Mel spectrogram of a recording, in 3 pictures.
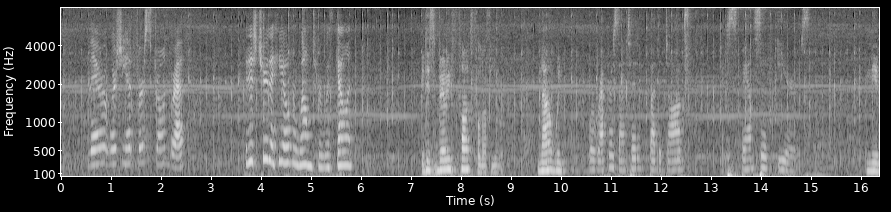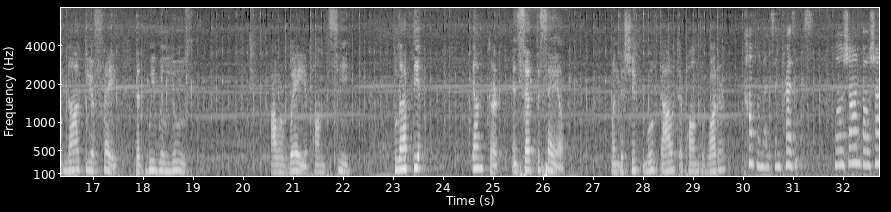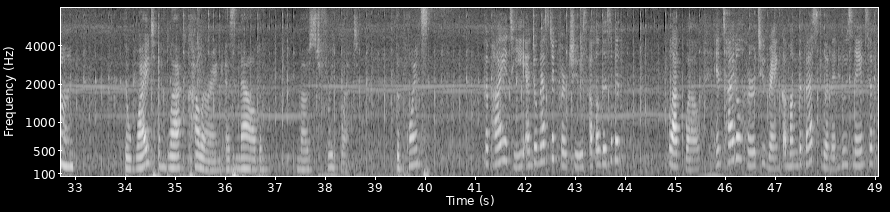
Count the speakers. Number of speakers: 4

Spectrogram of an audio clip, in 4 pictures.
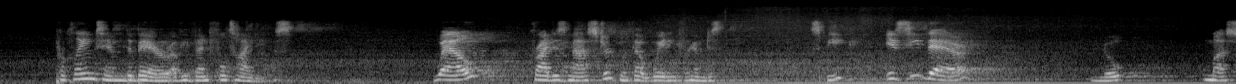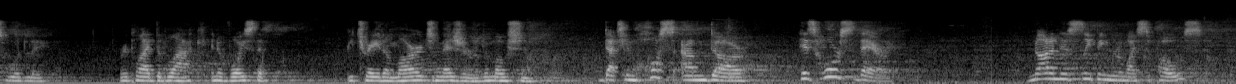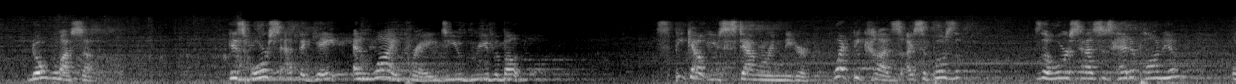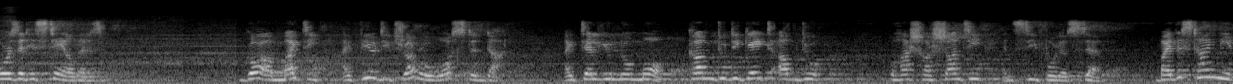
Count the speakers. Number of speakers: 1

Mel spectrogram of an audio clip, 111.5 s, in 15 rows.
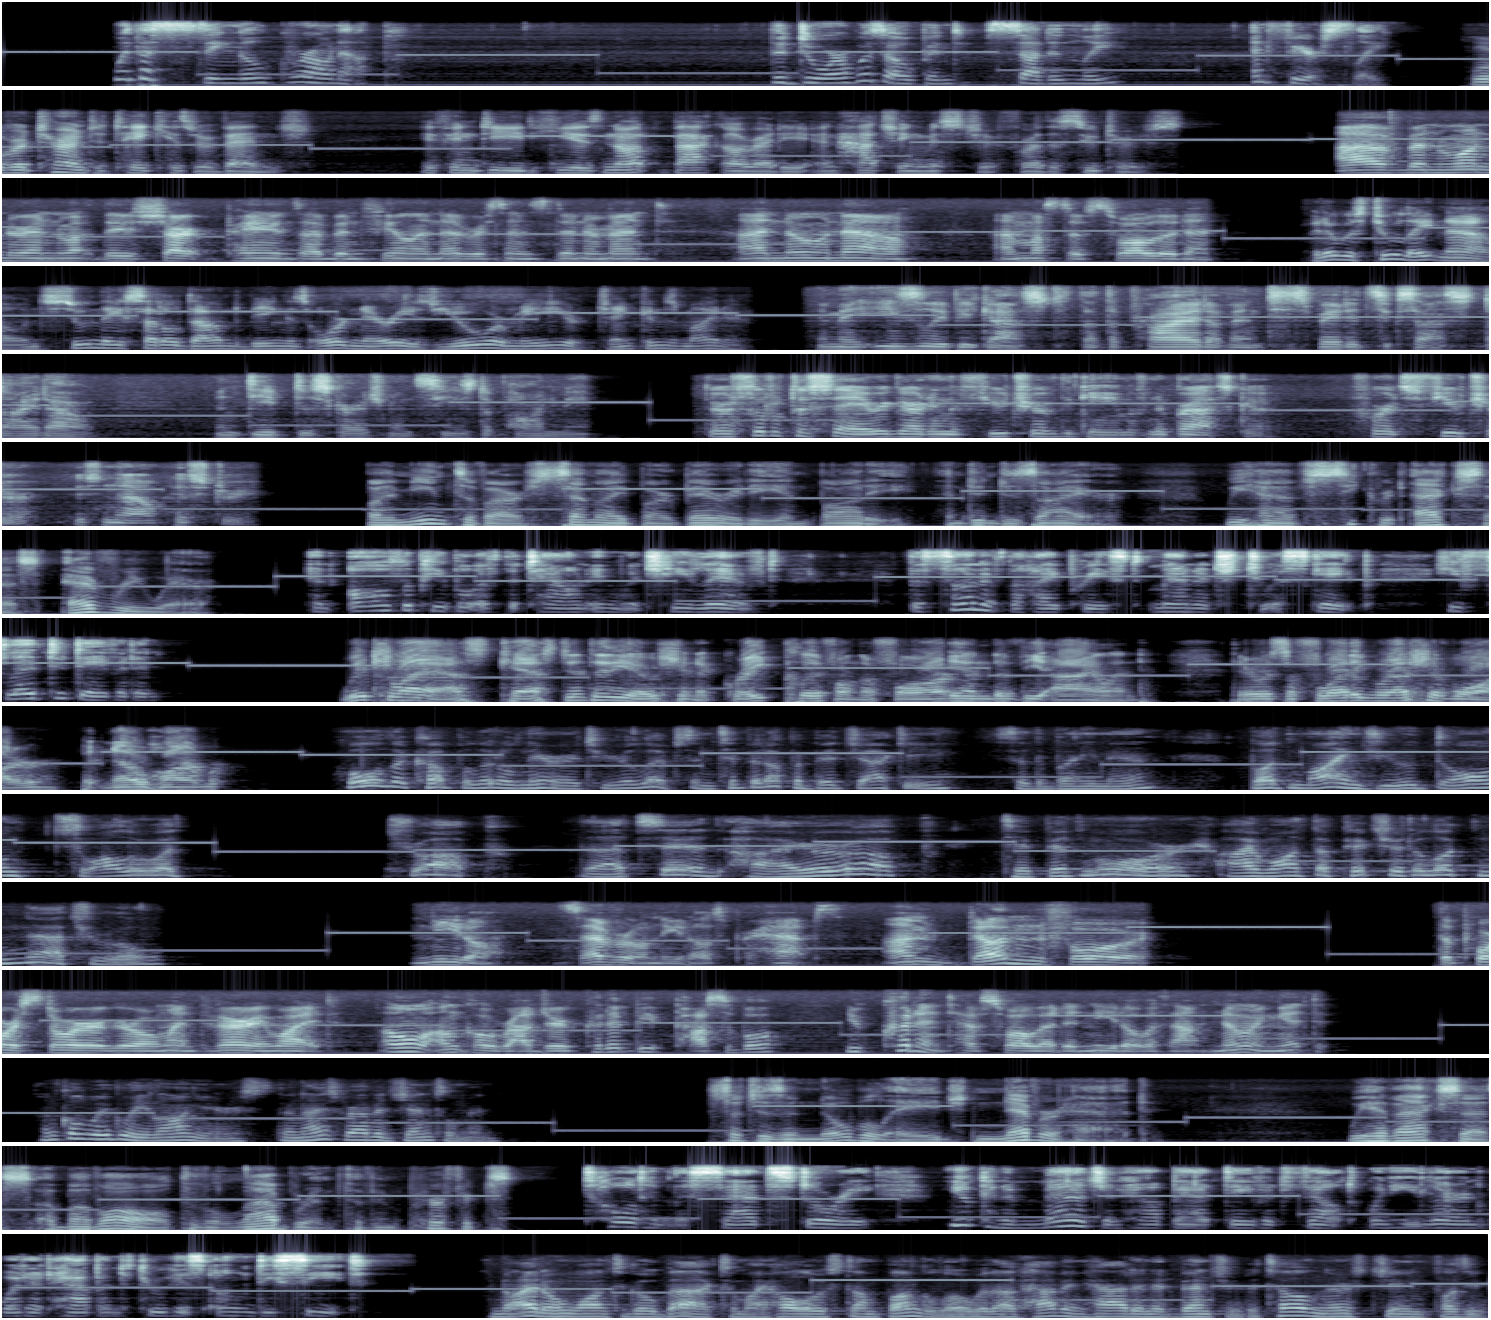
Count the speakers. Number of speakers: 10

